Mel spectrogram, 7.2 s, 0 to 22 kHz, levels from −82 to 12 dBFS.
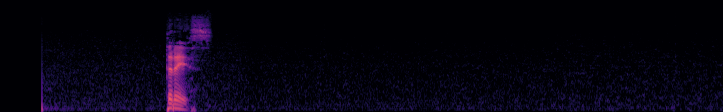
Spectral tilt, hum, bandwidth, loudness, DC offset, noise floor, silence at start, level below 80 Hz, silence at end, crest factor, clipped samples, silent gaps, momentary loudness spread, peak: -3.5 dB/octave; none; 16.5 kHz; -26 LUFS; under 0.1%; -65 dBFS; 1.65 s; -64 dBFS; 5.15 s; 30 dB; under 0.1%; none; 31 LU; -6 dBFS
